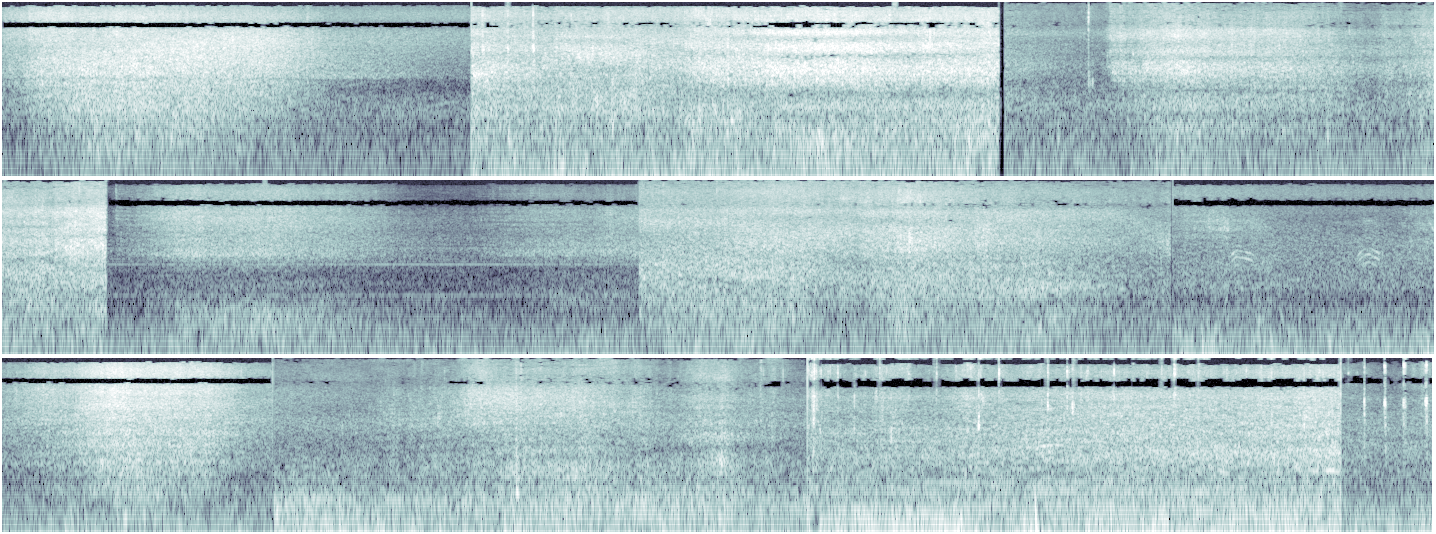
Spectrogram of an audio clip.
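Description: Small sea waves breaking and washing up a sandy beach, with wind buffeting the microphone. The level jumps at several points as the footage cuts between takes.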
